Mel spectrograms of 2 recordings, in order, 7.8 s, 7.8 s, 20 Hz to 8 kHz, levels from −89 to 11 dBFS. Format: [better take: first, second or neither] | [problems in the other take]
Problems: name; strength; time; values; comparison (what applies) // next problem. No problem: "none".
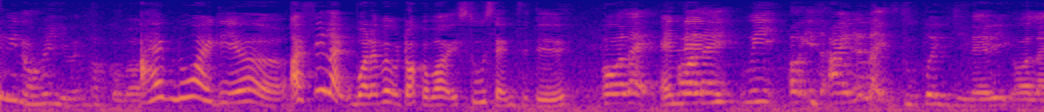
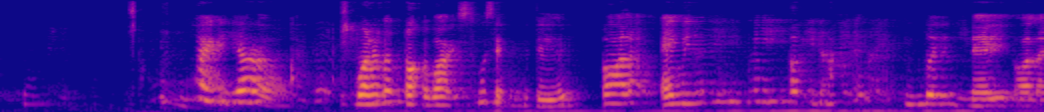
first | noise reduction (neural mask model DeepFilterNet 3)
